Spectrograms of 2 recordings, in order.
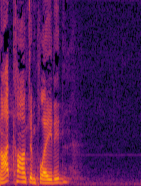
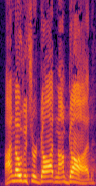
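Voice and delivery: usual speaking voice

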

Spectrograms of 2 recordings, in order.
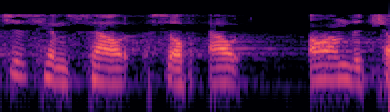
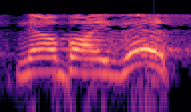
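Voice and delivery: loud, higher, emphatic cry; 5 semitones higher, 9 dB louder, much slower than usual. Acted. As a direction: hit THIS high and loud. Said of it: "she cries out to Elijah".

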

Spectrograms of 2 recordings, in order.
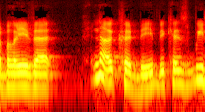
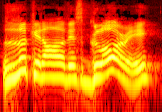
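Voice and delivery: boastful king; 5 semitones higher, 4 dB louder, slower than usual. Retold or imitated. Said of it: "and he says, what?".

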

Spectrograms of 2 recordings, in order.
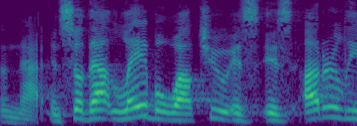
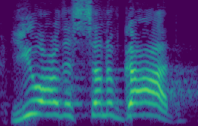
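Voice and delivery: loud, much higher shout; 11 semitones higher, 9 dB louder than usual. Acted. Demons shout at Jesus, loud high cry. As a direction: cry it out like possessed voices. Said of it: "demons came out of many people shouting".

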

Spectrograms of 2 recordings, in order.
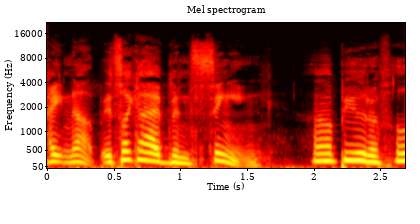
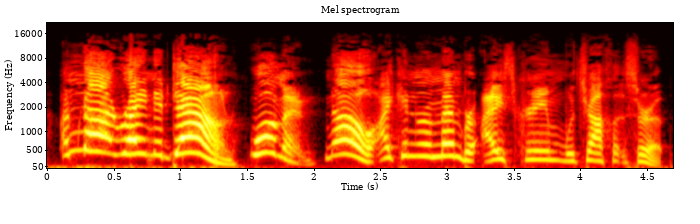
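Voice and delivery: stubborn husband; 9 semitones higher, 7 dB louder than usual. Retold or imitated. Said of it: "he goes".

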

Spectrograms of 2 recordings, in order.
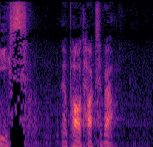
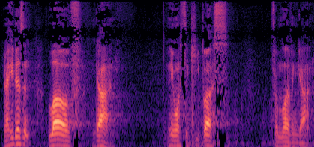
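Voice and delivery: usual speaking voice

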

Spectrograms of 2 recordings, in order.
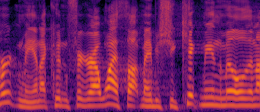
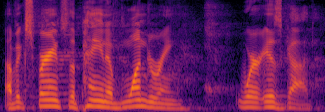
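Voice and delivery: earnest preaching; 5 semitones lower, 3 dB quieter than usual. Acted. Reflective sermon litany on pain.

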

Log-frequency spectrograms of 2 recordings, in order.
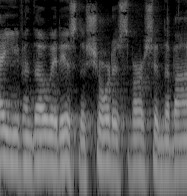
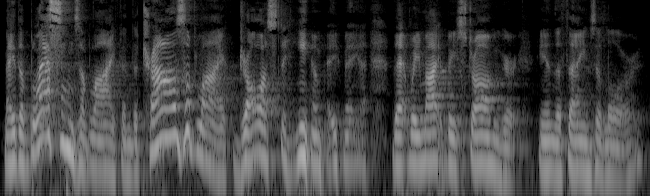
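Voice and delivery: ordinary talk, nothing marked

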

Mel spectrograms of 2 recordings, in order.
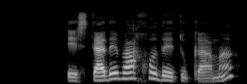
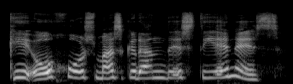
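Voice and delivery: put-on high, slow, wide-eyed little girl voice; drawn-out, awed girl marvelling at big eyes; 9 semitones higher, much slower than usual. Caperucita gasping at the wolf, high and slow. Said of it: "Ella dice".

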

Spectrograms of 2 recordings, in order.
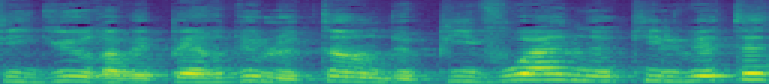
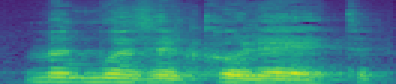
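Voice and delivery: usual speaking voice

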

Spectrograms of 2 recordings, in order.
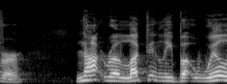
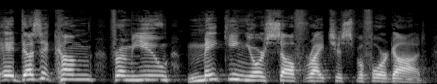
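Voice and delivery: ordinary talk

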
